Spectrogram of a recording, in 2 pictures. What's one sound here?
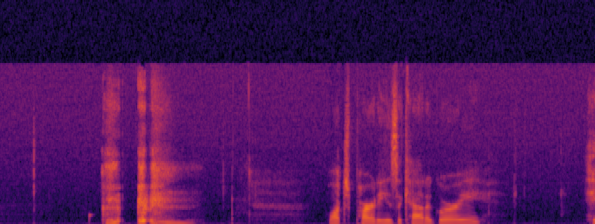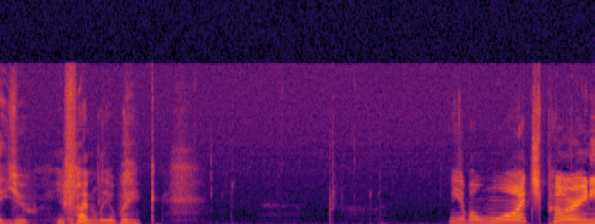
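A young woman talks close to a microphone, with animation.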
